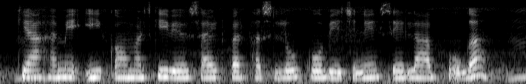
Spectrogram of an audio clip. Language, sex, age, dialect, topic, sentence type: Hindi, female, 36-40, Kanauji Braj Bhasha, agriculture, question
